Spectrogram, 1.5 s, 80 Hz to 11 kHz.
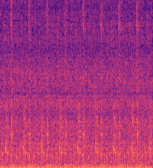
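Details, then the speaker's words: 2006–2008 Toyota Camry 2.4 engine at idle: sharp ticking about five or six times a second. A replaced lifter did not cure it; the noise was traced to a leaking exhaust manifold, fixed by replacing the manifold/catalytic converter with a new gasket. "this is a 2006 2008 uh toyota camry bbti engine uh save a lot of noise for i think the exhaust adjust manifold noise from there uh i change a lifter it doesn't work still noise"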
